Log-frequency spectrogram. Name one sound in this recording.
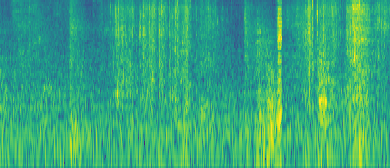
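Leafy greens drop into a bowl.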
